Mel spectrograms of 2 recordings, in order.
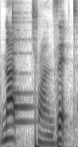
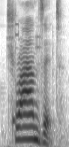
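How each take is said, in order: First: The stress is on the second syllable. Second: The stress is on the first syllable. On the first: The speaker calls it wrong. "nobody says transit. That would be wrong" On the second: The speaker calls it right. "has an accent on the A"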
